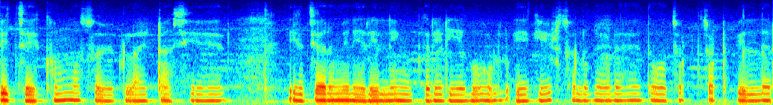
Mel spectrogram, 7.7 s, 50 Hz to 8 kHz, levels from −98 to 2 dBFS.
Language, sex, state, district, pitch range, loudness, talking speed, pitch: Rajasthani, female, Rajasthan, Churu, 175-190 Hz, -19 LUFS, 200 wpm, 185 Hz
